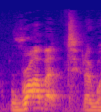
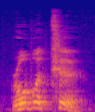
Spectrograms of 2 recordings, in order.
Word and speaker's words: 로보트: 대표적으로 영어로 Robert라고 하죠. 근데 한국어는 그냥 로보트예요. 제가 만약에 선을 그린다면 Robert 이렇게 될 텐데 로보트, all flat 이거예요.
